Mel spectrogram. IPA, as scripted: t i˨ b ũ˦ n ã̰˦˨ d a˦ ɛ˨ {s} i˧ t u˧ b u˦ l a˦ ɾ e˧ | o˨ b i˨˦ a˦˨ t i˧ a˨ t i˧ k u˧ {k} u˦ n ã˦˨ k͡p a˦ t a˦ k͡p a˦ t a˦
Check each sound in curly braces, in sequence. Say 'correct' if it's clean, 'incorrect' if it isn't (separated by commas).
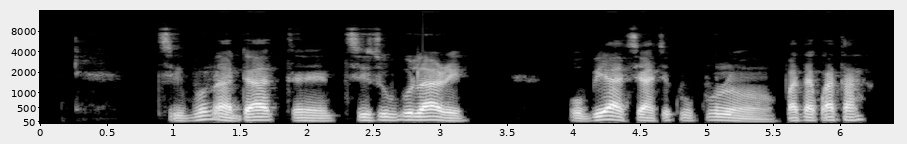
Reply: incorrect, correct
